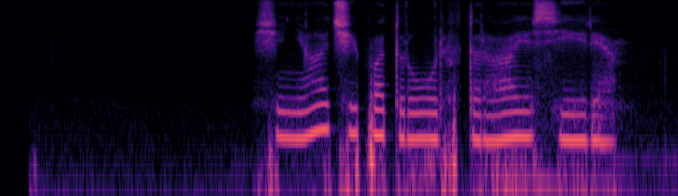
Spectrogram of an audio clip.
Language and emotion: Russian, sad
